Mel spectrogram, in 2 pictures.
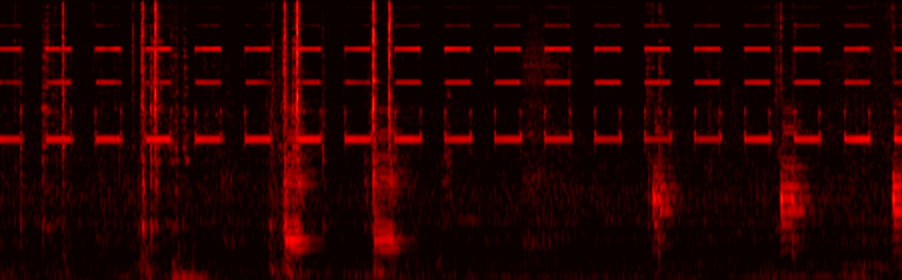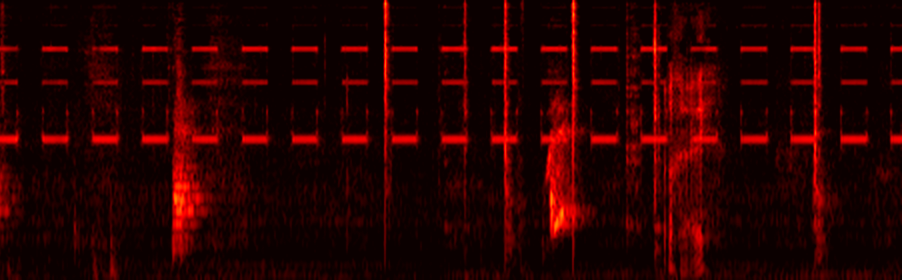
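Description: Switches click sharply now and then.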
